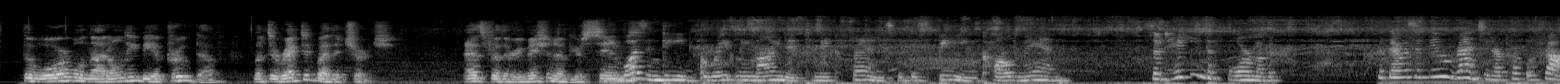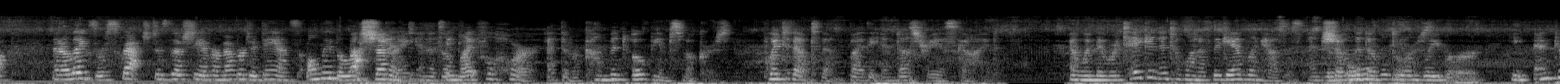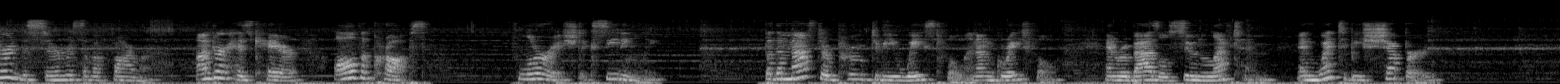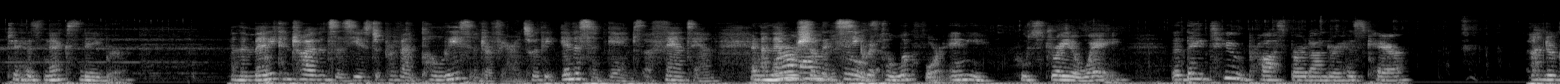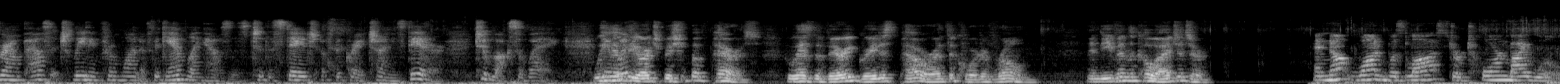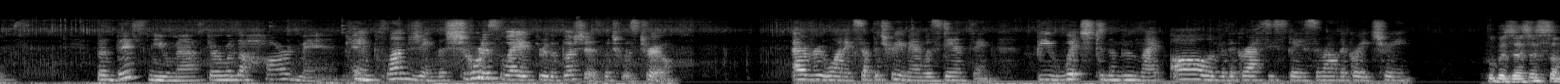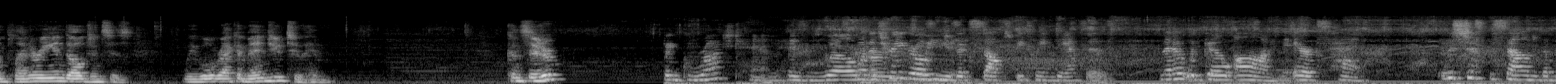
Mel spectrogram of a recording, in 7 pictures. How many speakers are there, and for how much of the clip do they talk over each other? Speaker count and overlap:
4, about 6%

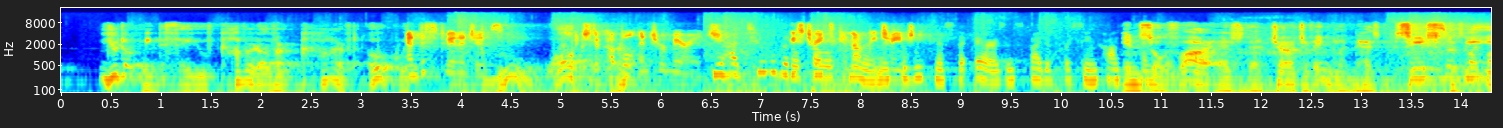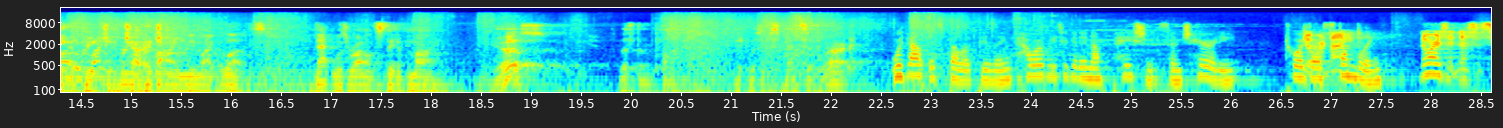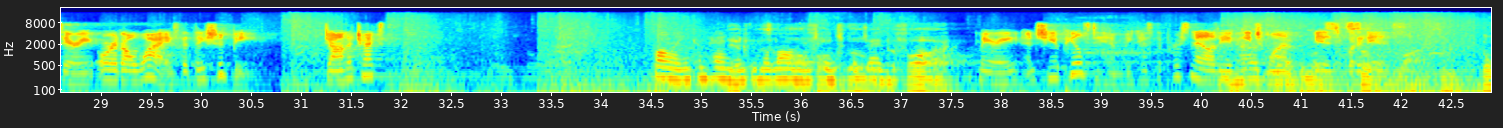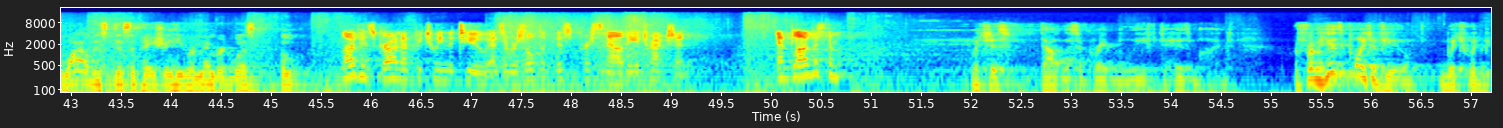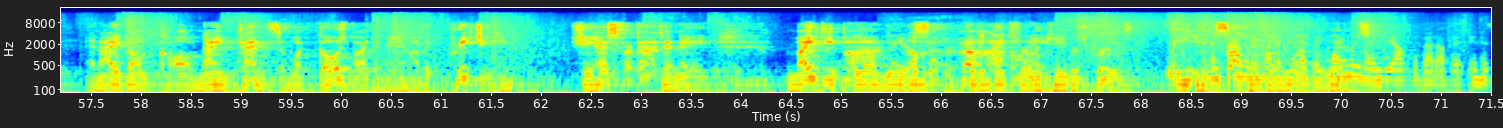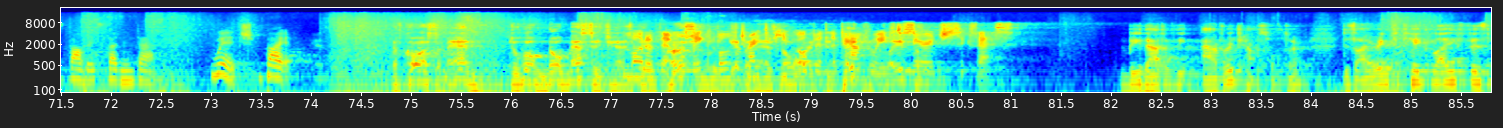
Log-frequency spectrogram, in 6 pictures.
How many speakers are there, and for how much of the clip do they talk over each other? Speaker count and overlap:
6, about 33%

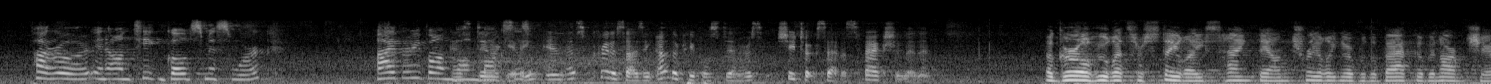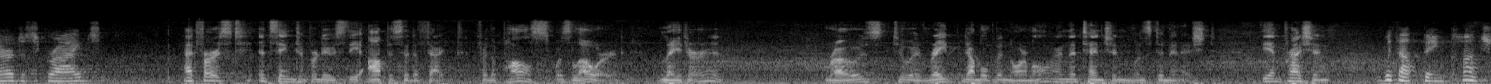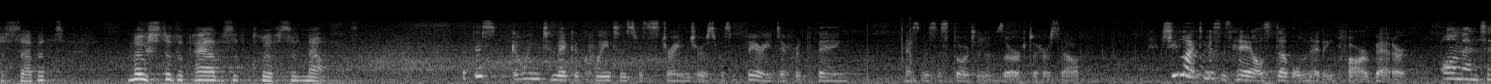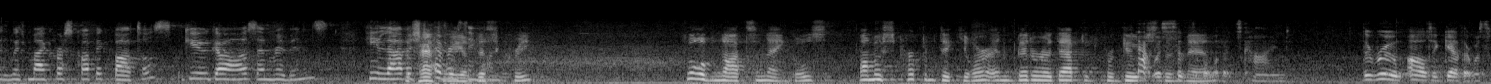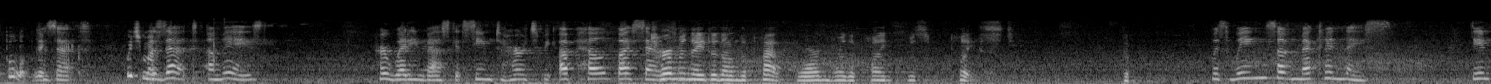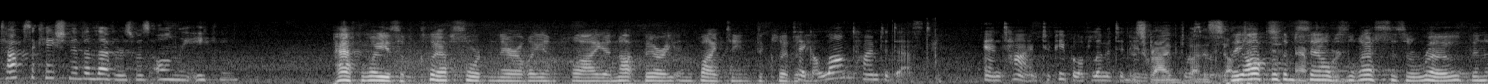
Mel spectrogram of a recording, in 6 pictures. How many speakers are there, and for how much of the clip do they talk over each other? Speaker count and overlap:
4, about 8%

